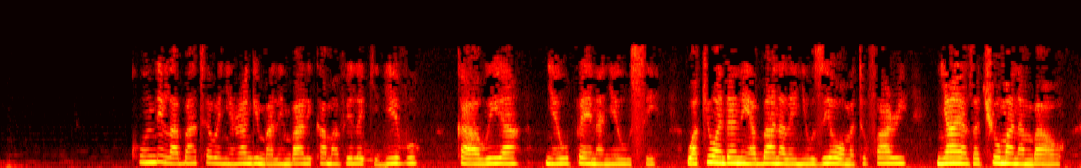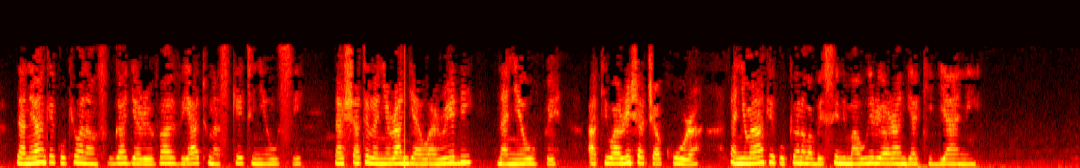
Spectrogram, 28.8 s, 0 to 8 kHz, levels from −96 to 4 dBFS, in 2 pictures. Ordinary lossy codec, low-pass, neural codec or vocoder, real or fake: MP3, 24 kbps; 7.2 kHz; codec, 16 kHz in and 24 kHz out, 1 kbps, XY-Tokenizer; fake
